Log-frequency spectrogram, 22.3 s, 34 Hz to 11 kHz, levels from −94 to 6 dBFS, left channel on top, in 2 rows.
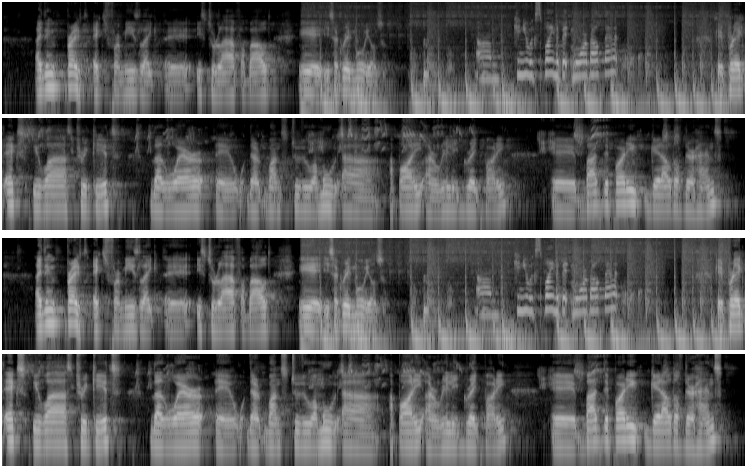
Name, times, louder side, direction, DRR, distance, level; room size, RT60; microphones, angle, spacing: voice 1, 0.5-5.7 10.4-12.9 13.4-18.7 19.4-21.9, right 4 dB, 70° right, 1.0 m, -32 dB
sound 1, 4.5-10.9, right 2 dB, 40° right, 1.0 m, -42 dB
voice 2, 7.1-9.2, right 1 dB, 10° right, 1.0 m, -36 dB
Bird vocalization bird call bird song, 10.4-18.8 19.2-21.3, equal, 10° left, 1.4 m, -51 dB
29.5 x 24.0 x 5.9 m
head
